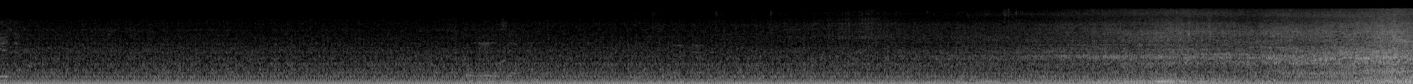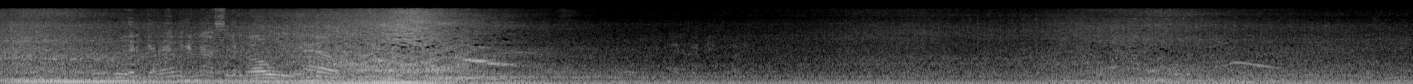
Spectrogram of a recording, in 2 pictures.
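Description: Safari jeep engines idling, with a vehicle driving up close and passing, growing louder and shifting in pitch from about halfway through and peaking around two-thirds of the way in, before the steady idling hum carries on.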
